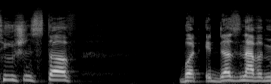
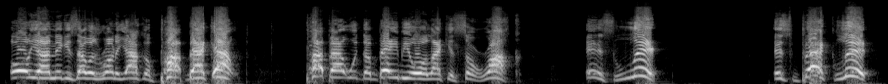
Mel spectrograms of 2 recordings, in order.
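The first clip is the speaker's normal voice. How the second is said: hyped shouting; 7 semitones higher, 9 dB louder than usual. Real, not acted. Streamer shouting at people who ran to pop back out. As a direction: shout them out of hiding.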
